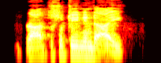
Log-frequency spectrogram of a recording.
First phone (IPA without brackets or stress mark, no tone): ɾ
